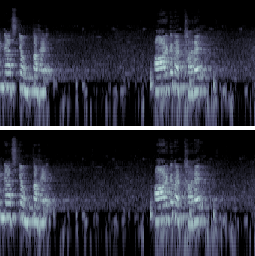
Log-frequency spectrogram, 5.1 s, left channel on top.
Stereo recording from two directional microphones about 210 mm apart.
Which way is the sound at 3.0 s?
20° left (ahead or behind).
